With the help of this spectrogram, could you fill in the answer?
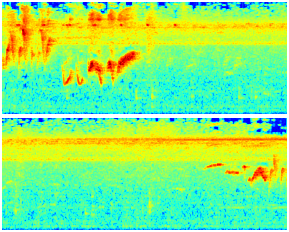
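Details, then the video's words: White-rumped shama from Sumatra in lively song: a quick burst of sweet whistled notes, slurred and rising, mixed with sharp high chips, lasting about two seconds, then a pause before another short whistled phrase near the end. Steady faint hiss behind. "murai batu sumatra. _suara asli alam gacor"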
